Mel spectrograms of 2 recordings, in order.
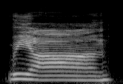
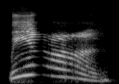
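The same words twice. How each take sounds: First: It is said hesitantly, without conviction. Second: It is said firmly, with conviction.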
